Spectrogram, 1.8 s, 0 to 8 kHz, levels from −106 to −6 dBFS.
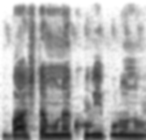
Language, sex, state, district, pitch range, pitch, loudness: Bengali, male, West Bengal, Paschim Medinipur, 155-165 Hz, 160 Hz, -17 LUFS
